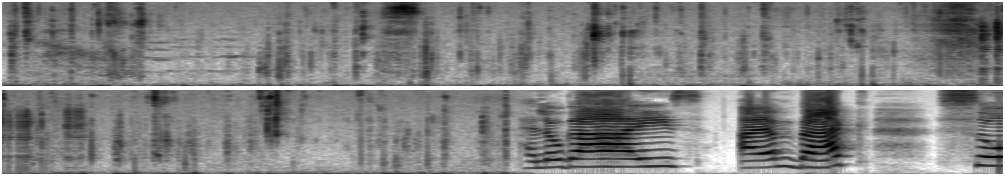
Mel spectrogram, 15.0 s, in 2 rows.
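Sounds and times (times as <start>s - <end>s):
person chewing with wet smacks: 1.9s - 7.3s, 8.2s - 11.4s.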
